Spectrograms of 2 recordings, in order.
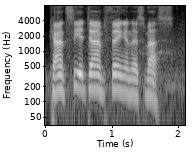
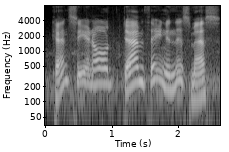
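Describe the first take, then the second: First: It is read in his ordinary voice. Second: It is read in a put-on old man voice.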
